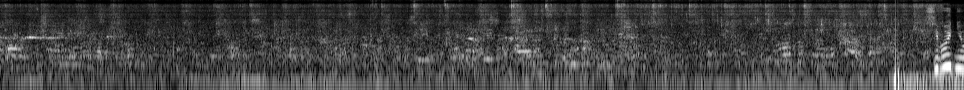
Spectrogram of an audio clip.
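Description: Water splashes and trickles off a turning water wheel.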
